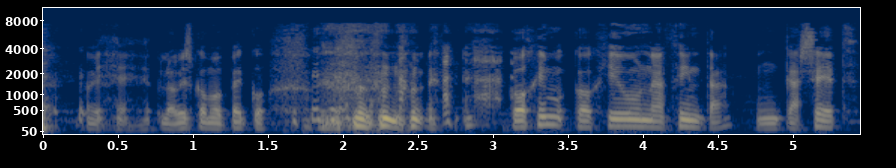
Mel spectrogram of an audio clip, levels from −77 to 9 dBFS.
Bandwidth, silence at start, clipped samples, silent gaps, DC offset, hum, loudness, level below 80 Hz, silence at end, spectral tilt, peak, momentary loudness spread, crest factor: 8 kHz; 0 s; under 0.1%; none; under 0.1%; none; -30 LUFS; -68 dBFS; 0.05 s; -5.5 dB/octave; -10 dBFS; 13 LU; 20 dB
